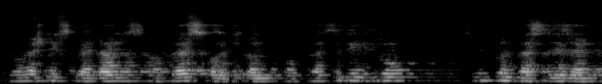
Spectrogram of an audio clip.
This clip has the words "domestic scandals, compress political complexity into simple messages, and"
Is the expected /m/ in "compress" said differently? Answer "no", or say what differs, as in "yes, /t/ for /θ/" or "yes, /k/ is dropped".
yes, /m/ is dropped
